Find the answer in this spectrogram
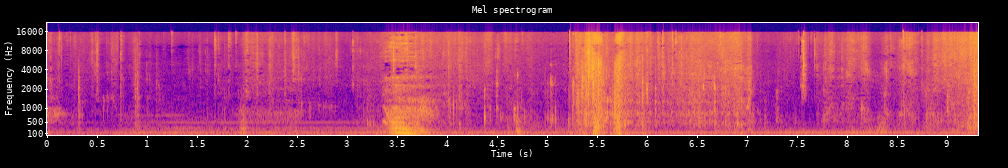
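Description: Close-up chewing and crunching on fried fast food, with scattered crackly strokes. A short hummed "mmm" comes about three and a half seconds in, and a low steady hum runs underneath.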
